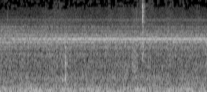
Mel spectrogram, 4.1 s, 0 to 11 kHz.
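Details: Philco 38-C7 tube radio during RF alignment check, volume full, dial at the far end of a different band: thin steady high-pitched whistle at one pitch over hiss with faint clicks as the set oscillates, cause not yet found.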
